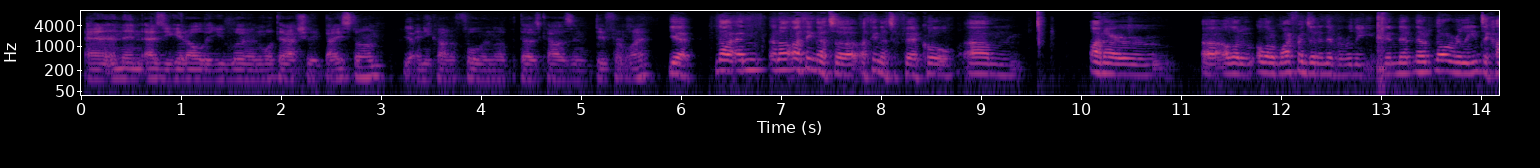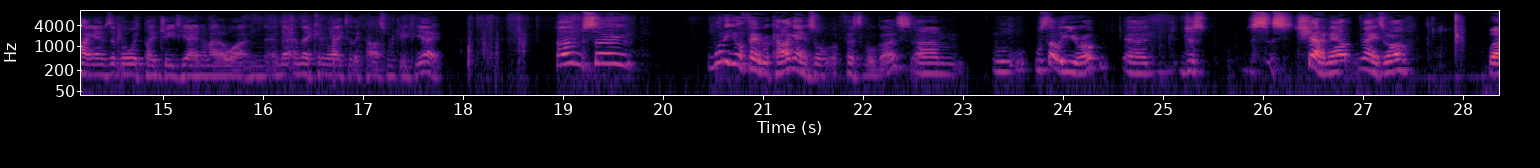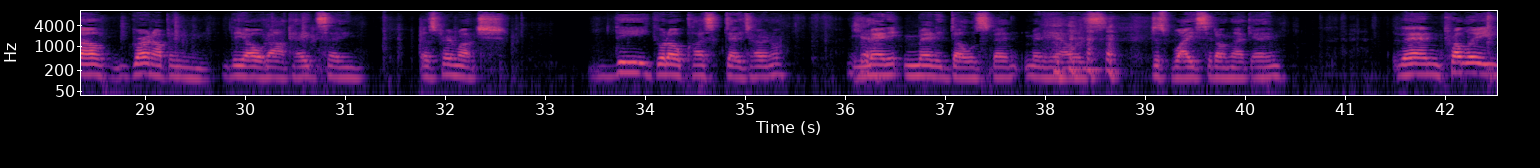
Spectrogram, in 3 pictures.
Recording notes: Sorry about the sound quality but we had tecnical dificutlies this time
